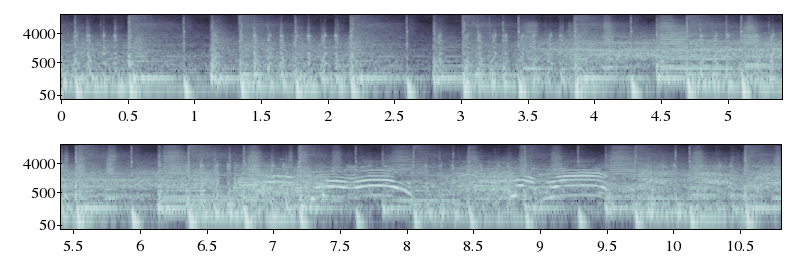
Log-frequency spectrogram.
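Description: Background music with a steady beat and bass line. From about seven seconds in, a melody line glides up and down over it.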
